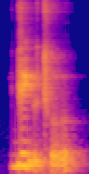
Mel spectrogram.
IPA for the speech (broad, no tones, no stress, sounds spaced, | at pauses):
ɡ e ɾʲ ṵ tʰ o̰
